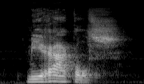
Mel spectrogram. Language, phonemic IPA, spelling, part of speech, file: Dutch, /miˈrakəls/, mirakels, adjective / noun, Nl-mirakels.ogg
- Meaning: plural of mirakel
